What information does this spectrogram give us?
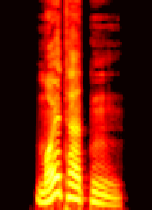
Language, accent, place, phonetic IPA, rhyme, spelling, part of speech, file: German, Germany, Berlin, [ˈmɔɪ̯tɐtn̩], -ɔɪ̯tɐtn̩, meuterten, verb, De-meuterten.ogg
- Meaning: inflection of meutern: 1. first/third-person plural preterite 2. first/third-person plural subjunctive II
